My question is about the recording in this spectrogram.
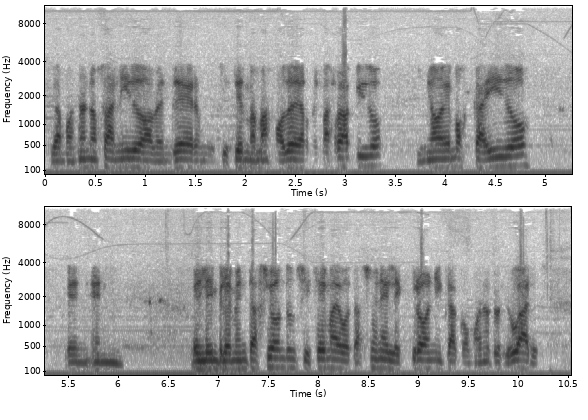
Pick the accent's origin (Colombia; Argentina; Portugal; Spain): Argentina; Santa Fe; Yo como santafesino debería inscribir una base de datos en mi provincia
